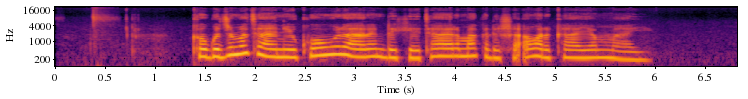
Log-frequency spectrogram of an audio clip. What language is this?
Hausa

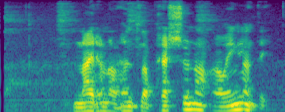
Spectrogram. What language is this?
Icelandic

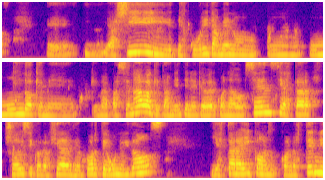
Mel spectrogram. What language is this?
Spanish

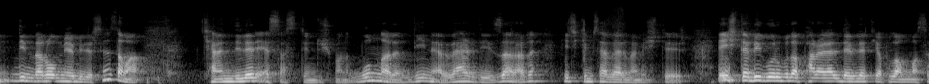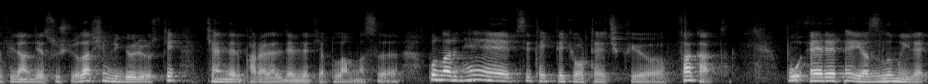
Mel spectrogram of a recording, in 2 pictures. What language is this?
Turkish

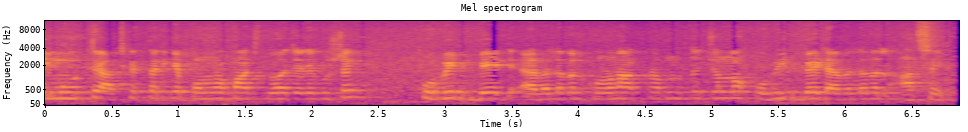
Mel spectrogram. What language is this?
Bangla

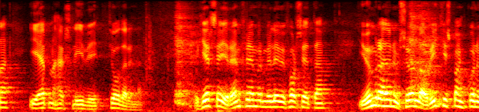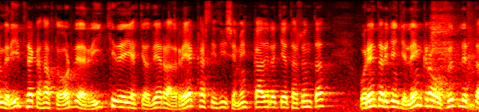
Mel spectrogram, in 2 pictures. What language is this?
Icelandic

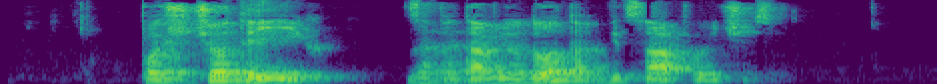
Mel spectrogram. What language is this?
Ukrainian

